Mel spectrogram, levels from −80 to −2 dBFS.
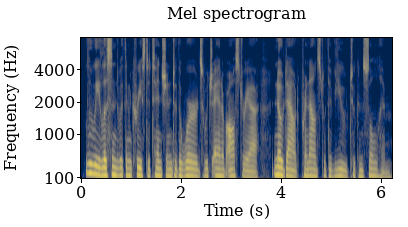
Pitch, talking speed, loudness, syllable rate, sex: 135 Hz, 200 wpm, -19 LUFS, 5.7 syllables/s, female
